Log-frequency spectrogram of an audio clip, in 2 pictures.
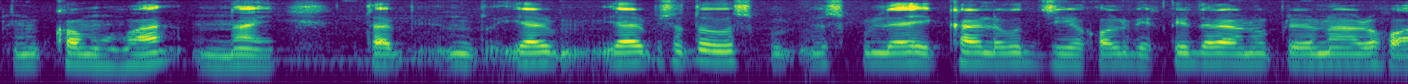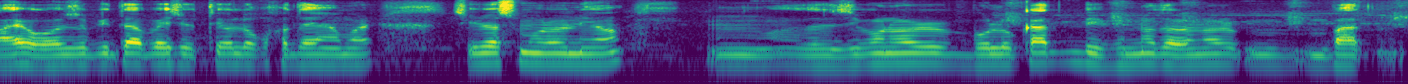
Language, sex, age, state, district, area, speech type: Assamese, male, 30-45, Assam, Barpeta, rural, spontaneous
